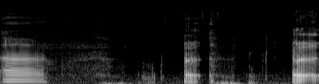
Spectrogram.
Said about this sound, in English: I need a burp.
